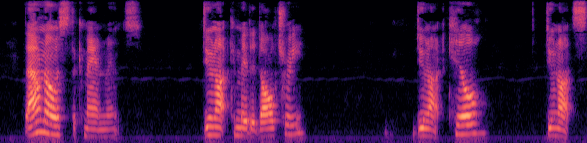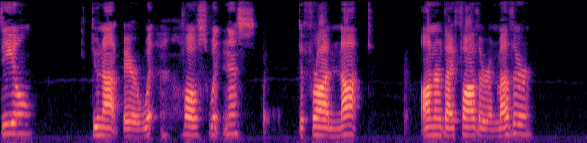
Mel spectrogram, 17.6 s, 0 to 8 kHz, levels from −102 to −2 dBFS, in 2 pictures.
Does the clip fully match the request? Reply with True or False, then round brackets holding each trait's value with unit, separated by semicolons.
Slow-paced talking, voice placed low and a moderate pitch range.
False (90 wpm; 170 Hz; 3.7 semitones)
